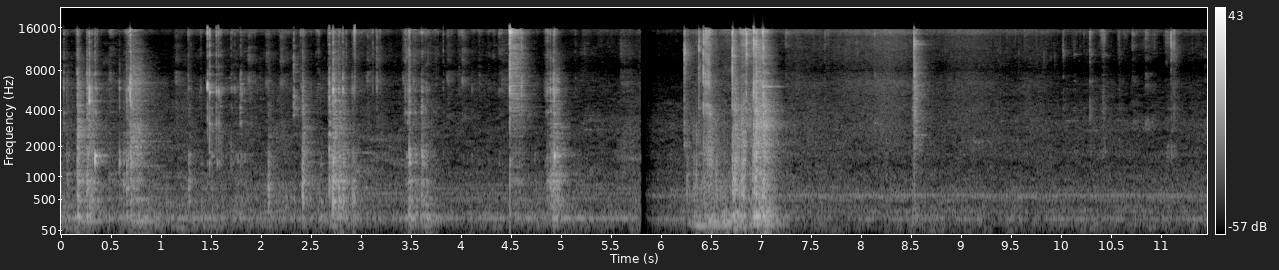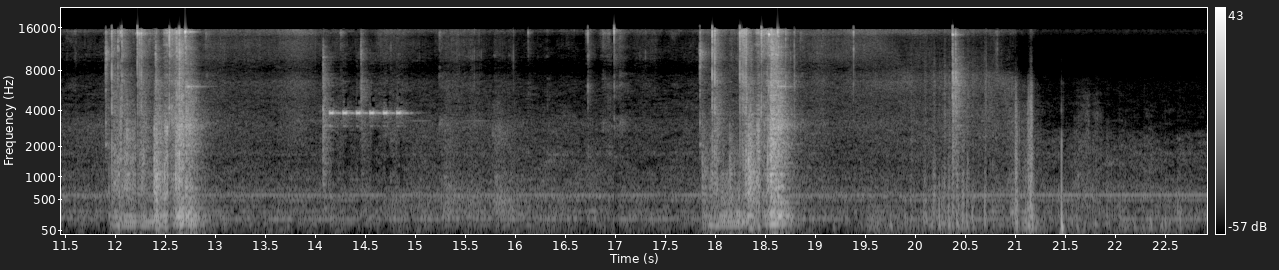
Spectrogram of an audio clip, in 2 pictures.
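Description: Clicks and clatter of plastic charger shells handled on a metal machine top, then an automatic tape-wrapping machine running three wrapping cycles. Each cycle is a burst of mechanical noise about a second and a half long, some six seconds apart, over a steady machine hum, with a quick string of about eight beeps midway.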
